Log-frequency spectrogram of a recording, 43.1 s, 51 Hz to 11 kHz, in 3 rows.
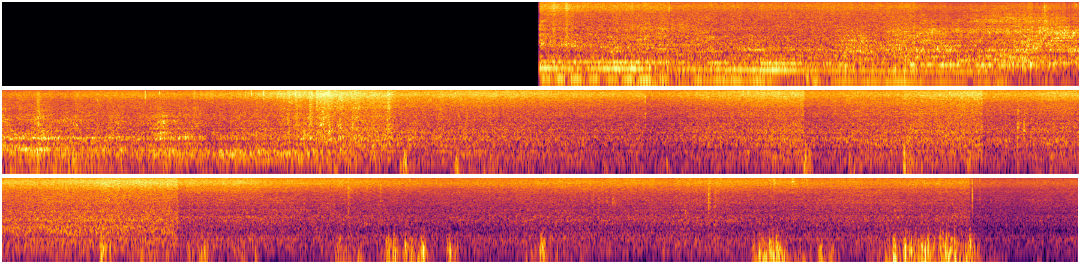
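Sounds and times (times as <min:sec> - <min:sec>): wind buffeting microphone: 0:07.2 - 0:35.0, 0:38.6 - 0:42.1
strong wind blowing: 0:07.2 - 0:36.4, 0:38.5 - 0:42.2.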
